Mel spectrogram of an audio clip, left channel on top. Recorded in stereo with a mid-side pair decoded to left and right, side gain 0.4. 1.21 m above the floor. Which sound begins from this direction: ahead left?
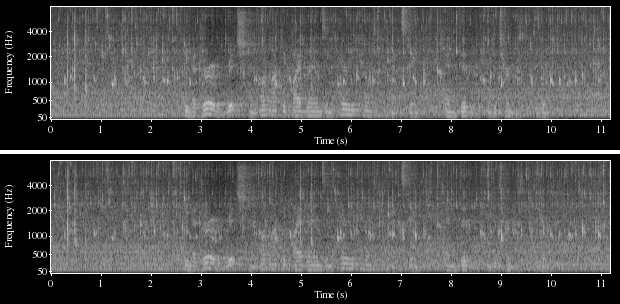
A man speaking, at 2.7 s.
